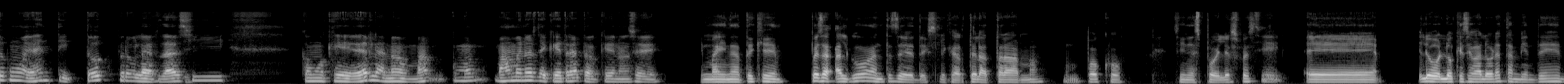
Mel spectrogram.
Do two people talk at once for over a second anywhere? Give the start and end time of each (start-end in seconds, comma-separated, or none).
none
